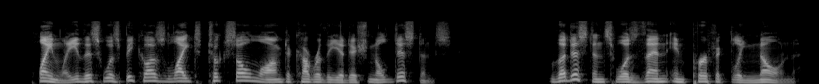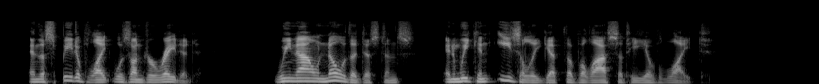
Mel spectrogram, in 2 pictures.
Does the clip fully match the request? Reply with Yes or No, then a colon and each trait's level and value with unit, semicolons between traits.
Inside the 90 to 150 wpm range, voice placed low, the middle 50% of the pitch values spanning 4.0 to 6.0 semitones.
Yes: average, 145 wpm; low, 115 Hz; wide, 5.6 semitones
